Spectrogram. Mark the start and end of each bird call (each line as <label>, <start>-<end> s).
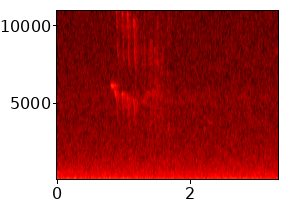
Rufous-tailed Hummingbird (Amazilia tzacatl), 0.7-1.7 s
